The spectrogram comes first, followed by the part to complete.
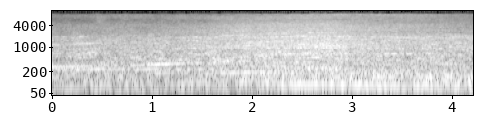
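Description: Street traffic noise: a passing vehicle's engine and tyre rumble swells toward the middle and eases near the end.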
